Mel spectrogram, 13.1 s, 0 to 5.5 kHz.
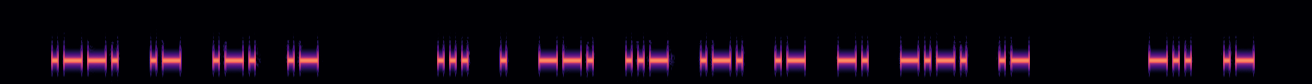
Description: Morse code, heard as a keyed tone, about 20 wpm, spaced as for 15 wpm, 750 Hz. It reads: PARA SEGURANCA DA
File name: arquivos / texto / texto 03 20ppm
